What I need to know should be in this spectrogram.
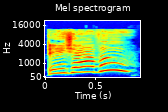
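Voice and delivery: high distant voice in the head; like a voice echoing inside your mind. Acted. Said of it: "in your head, you hear".

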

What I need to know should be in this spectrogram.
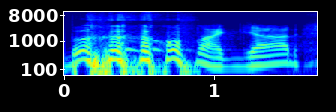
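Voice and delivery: laughing hard and loud; oh my God through real laughter. Real, not acted. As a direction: crack up at the joke, slow. Laughing at own joke.

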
